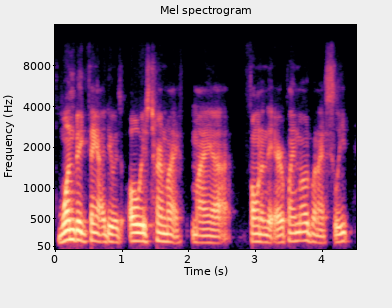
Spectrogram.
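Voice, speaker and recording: A man's voice: mid-range voice, steady tone, brisk, dark tone, highs cut off. A man in his twenties, a guest on a podcast, chatting casually with frequent laughs and lots of "like" fillers. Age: 20s. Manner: laughs often, many "like" fillers. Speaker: podcast guest, pro paintball player.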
